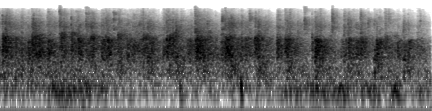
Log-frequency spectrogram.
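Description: Sustained applause from an audience thanking the speakers after a lecture, dense overlapping claps forming a steady wash of noise that stays loud and even throughout, with no voices standing out.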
